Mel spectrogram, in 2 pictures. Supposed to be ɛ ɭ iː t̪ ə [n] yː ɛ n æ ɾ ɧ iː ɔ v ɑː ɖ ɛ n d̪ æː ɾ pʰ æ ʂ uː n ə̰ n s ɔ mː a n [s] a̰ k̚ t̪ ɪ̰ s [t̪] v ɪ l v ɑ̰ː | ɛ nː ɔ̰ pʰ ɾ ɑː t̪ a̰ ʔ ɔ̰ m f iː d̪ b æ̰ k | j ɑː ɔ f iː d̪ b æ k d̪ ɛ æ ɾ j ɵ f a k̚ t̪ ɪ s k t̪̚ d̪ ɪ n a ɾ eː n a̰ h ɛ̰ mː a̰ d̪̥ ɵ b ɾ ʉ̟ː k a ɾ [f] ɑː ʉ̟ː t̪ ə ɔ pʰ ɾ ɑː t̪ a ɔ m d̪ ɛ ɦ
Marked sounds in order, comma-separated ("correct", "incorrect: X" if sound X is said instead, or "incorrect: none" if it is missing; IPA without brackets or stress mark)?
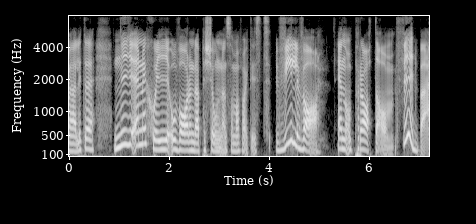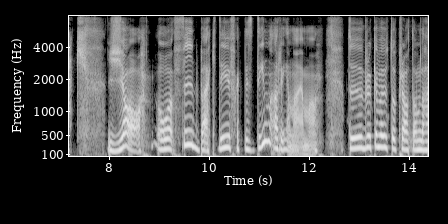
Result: correct, incorrect: f, correct, incorrect: v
